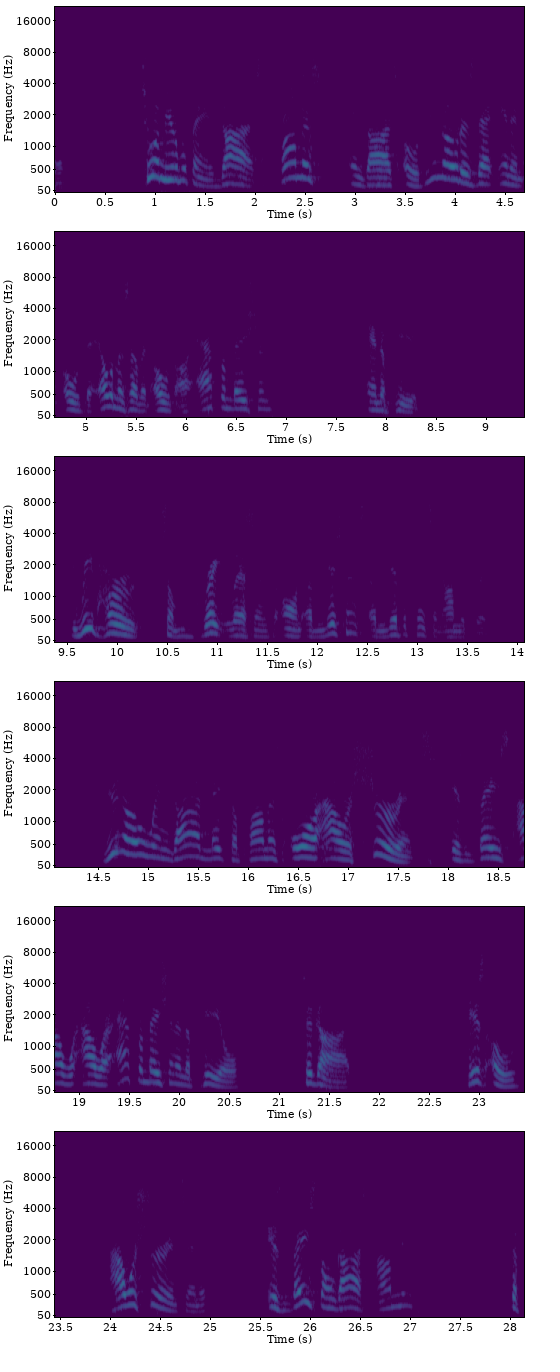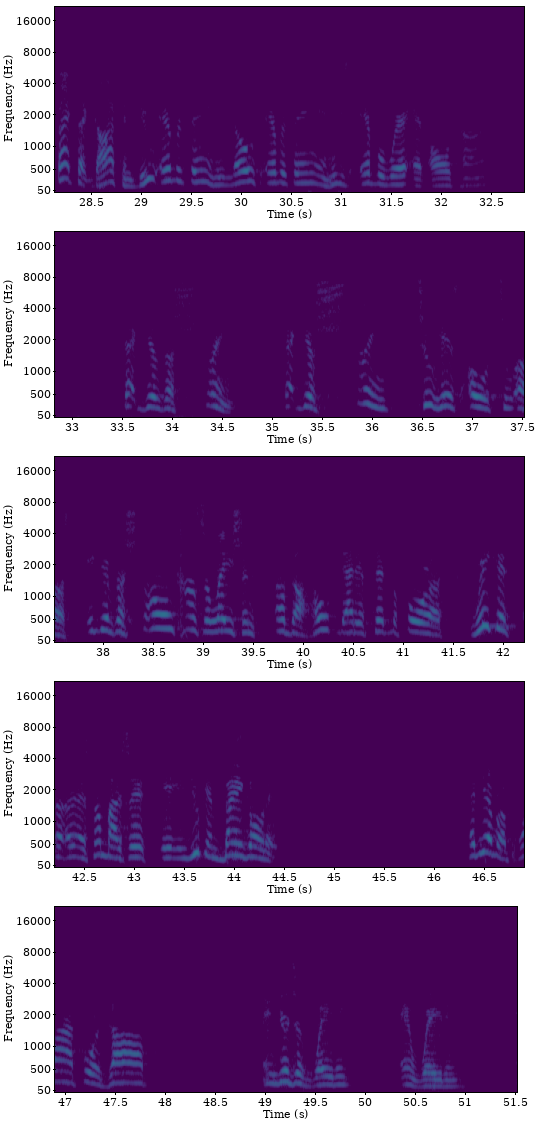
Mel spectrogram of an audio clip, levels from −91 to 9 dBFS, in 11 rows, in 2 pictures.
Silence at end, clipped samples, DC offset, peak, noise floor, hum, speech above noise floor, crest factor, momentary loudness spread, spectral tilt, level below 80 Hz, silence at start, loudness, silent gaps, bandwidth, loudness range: 0.5 s; under 0.1%; under 0.1%; -48 dBFS; under -90 dBFS; none; over 24 dB; 18 dB; 7 LU; -4.5 dB/octave; under -90 dBFS; 0 s; -66 LUFS; none; 7.4 kHz; 5 LU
